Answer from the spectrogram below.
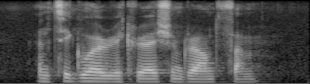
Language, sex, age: English, male, 22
